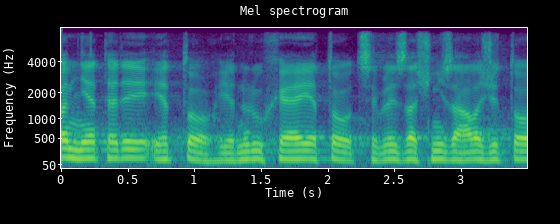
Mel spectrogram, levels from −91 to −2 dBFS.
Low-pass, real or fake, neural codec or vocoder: 7.2 kHz; real; none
